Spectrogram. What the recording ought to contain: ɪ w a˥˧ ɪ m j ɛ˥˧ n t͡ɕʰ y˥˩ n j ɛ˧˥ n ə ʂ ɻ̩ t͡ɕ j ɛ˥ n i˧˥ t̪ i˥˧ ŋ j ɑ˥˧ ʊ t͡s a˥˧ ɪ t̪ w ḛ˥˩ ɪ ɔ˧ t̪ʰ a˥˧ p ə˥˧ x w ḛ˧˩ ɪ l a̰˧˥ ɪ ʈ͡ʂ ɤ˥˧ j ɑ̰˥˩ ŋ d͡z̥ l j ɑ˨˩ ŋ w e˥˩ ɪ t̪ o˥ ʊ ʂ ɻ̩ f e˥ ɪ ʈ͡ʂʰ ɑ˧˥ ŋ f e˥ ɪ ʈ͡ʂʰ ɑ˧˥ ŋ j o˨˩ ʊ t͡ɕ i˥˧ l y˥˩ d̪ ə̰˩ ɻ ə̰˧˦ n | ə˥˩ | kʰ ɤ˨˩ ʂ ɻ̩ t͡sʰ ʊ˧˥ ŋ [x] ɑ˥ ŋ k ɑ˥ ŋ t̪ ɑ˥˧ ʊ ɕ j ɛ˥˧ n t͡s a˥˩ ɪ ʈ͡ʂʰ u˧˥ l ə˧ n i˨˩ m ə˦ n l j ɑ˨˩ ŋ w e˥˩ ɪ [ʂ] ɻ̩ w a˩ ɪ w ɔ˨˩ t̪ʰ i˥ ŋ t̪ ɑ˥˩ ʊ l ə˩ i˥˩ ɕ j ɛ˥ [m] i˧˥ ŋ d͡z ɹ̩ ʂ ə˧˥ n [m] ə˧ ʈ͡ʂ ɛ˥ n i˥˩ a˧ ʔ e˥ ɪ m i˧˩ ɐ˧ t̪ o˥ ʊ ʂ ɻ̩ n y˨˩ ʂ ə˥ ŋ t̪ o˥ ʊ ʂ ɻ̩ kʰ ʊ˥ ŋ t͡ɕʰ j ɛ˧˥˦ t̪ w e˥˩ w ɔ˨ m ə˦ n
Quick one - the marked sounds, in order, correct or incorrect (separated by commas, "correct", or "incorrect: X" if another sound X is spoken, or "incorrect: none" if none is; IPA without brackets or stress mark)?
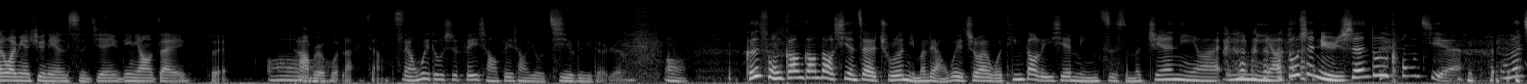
incorrect: k, incorrect: ʈ͡ʂ, correct, correct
